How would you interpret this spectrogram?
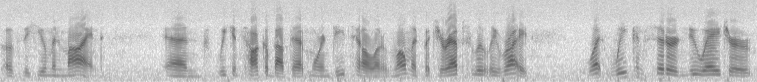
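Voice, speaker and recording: A man, a guest author in a radio interview, explaining things in an earnest, measured and emphatic way, taped from shortwave radio. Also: medium pitch, fairly bright tone, a little hiss or hum, poor audio. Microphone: radio broadcast.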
